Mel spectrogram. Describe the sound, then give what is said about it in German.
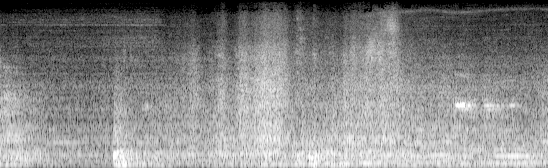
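A long row of open freight wagons filled with gravel rumble steadily at the rail yard of the Berliner Hafen- und Lagerhausgesellschaft in northwest Berlin, a broad, continuous noise with one sharp metallic clank early on and a faint squeal near the end; no one speaks. “Der Logistiker Klaus Lichtfuß steht vor einer langen Reihe offener Güterzugwaggons, die mit Kies gefüllt sind.”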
